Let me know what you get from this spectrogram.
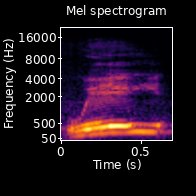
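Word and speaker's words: weigh: واي اراوند يزن حوالي، واي ما تنطقوش الجي والاتش، واي اراوند، واي اراوند يزن، واراوند يعني حوالي.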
